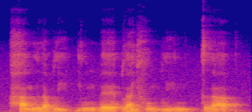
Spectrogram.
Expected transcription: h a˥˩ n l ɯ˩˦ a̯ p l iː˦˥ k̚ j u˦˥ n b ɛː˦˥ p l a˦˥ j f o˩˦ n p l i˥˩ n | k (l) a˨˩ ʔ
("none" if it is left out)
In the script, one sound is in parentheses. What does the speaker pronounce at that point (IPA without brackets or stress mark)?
r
